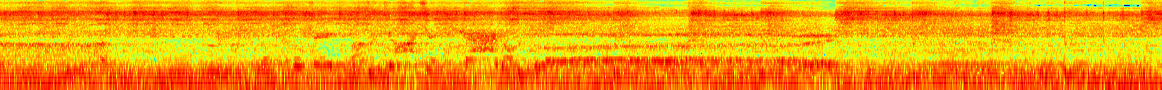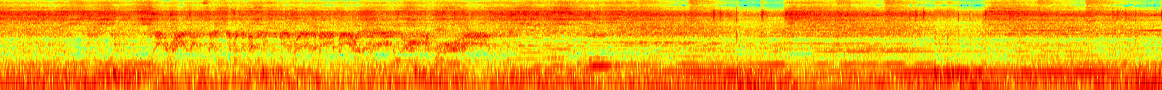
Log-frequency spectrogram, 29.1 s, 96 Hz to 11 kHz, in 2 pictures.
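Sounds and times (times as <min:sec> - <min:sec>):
heavy metal band playing: 0:00.0 - 0:29.0.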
